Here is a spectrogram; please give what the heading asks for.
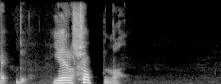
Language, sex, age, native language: Icelandic, male, 10, Icelandic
